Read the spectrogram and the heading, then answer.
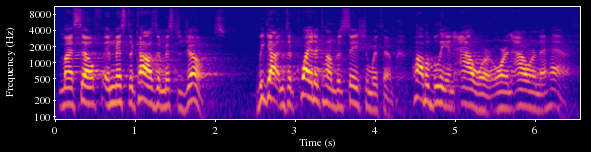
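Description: A man's voice: on the high side, a little fast, lightly acted. A man playing an earnest father giving testimony in a staged 1890s courtroom drama reading. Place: large theater stage, indoors. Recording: hall reverb from a theater stage.

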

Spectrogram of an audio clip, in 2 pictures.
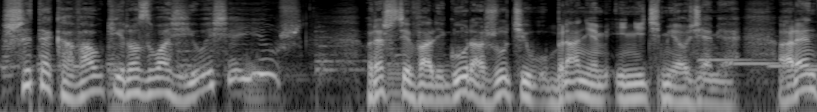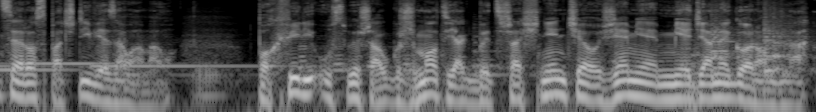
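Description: Animated male fairy-tale narrator. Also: on the low side, normal speed, music in the background. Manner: animated, theatrical. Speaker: storyteller.

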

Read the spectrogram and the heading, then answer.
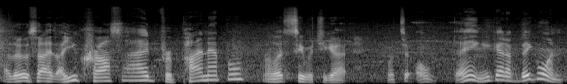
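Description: A man's voice: on the high side, big pitch swings, moderate pace, background noise. A man in his forties, host of a food vlog, chatting eagerly as he eats at a restaurant with the camera held close. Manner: enthusiastic, chatty, narrates while eating. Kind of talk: casual food vlog chat. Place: indoor restaurant, then outdoor beach. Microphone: handheld camera held close.

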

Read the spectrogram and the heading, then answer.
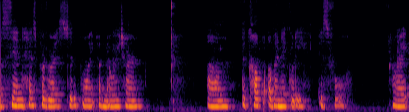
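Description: A woman with a raspy voice preaching to her viewers in an earnest, urgent way, often dropping to a soft, breathy hush. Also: on the low side, echoey room, lo-fi sound. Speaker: channel host preaching.

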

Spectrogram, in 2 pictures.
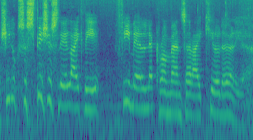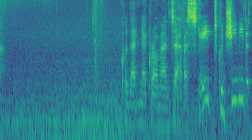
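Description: A man's voice: high voice, noisy background, heavily acted. A man roleplaying a haughty, megalomaniac evil sorcerer for a video game, speaking in a pompous, theatrical and contemptuous way. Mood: scornful. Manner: pompous, theatrical, slow deliberate phrasing. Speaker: streamer. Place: small home room with shelves, indoors. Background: video game ambience.

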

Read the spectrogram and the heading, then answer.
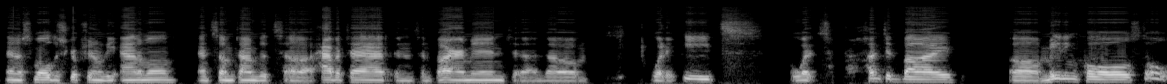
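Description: A man in his forties talking casually to camera from a small room lined with bookshelves, rambling earnestly with lots of fillers. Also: lowish voice. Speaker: channel host.

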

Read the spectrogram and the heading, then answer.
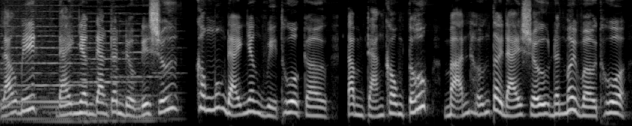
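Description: An actor playing a wise, humble old countryside man in an animated folk tale, speaking politely and with measured calm. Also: high-pitched. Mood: gently instructive. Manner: measured, polite, gently instructive. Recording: music under the dialogue.

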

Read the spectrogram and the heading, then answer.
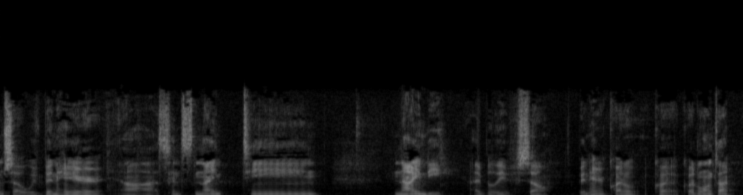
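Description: A man's voice: fairly low pitch, a bit bright, slight background noise. A man born in Egypt introducing himself casually on a podcast, joking along the way. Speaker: podcast guest.

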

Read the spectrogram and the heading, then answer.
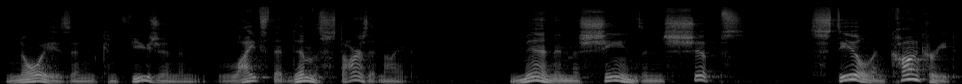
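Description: An actor playing a haunted, lovelorn seafarer in a radio play, with theatrical, poetic delivery. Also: male voice, low-pitched, wildly swooping pitch, takes it slowly, heavily acted. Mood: brooding. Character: Gunnar, lovelorn haunted seafaring man, brooding and desperate. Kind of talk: old-time radio drama acting. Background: music behind the voice.

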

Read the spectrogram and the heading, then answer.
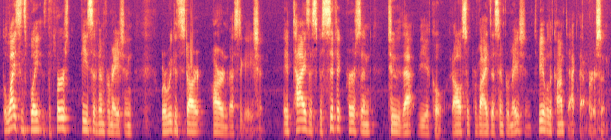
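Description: A man's voice: medium pitch, normal speed, darkish tone. A man in his thirties with an American accent, giving a scripted instructional presentation as a conservation officer. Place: indoor room beside whiteboard. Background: music.

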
